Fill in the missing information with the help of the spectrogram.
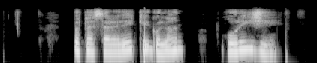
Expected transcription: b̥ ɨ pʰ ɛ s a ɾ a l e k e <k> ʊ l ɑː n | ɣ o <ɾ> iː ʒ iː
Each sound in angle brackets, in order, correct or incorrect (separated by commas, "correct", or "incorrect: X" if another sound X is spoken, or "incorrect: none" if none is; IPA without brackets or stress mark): incorrect: ɡ, correct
